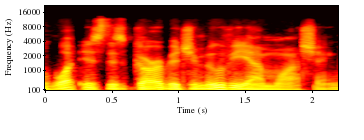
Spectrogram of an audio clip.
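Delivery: normal talking voice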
